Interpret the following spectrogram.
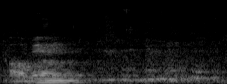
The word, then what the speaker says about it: Albany: That's Albany, Georgia, but they pronounce it Albany or any any other place that you have a recollection of?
